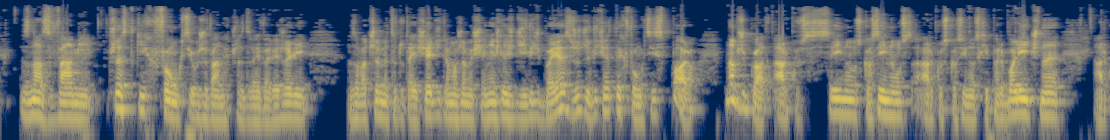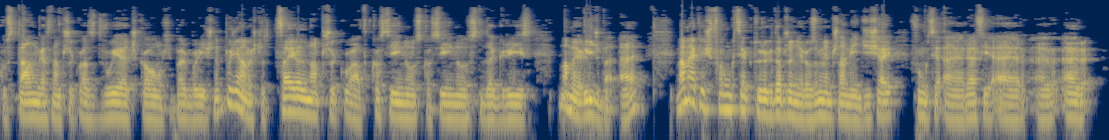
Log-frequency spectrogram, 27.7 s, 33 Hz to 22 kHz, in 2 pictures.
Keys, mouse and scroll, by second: 1.5 Tab, 4.2 middle click, 5.8 middle click, 7.0 middle click, 10.1 click, 11.9 click, 13.1 click, 14.3 click, 14.9-15.8 scroll up 1, 17.7 click, 18.6 scroll down 2, 19.5 click, 20.3 click, 21.0 click, 22.4 scroll up 1, 25.5 click.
